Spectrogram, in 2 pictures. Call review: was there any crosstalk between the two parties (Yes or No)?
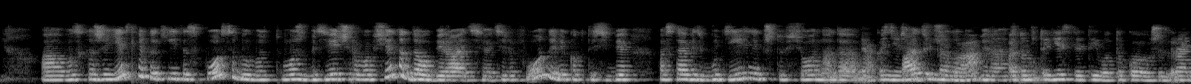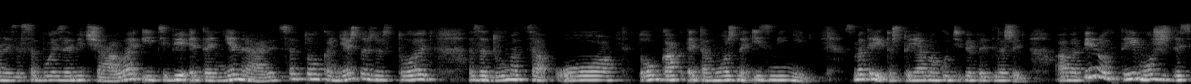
Yes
